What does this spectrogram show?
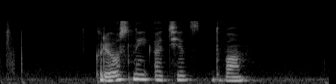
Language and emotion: Russian, neutral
